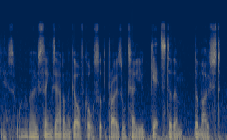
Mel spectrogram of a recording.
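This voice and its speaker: A man's voice: low-pitched, fairly even intonation, normal speed, vocal fry, darkish tone, slight background noise. A man working as a golf commentator, describing tournament play as it happens.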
